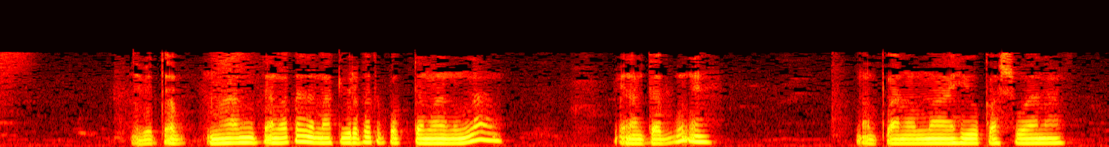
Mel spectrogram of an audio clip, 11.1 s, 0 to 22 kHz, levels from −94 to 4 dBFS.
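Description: From start to finish the speech is dull and band-limited, with nothing above 5 kHz. A spectrogram shows a hard ceiling there, and below it patchy, blocky energy with gaps between bands. The heavy smearing and watery, swirling texture on sustained sounds point to AAC compression, likely AAC-LC at a very low bitrate around 16 kbps. At that rate the encoder drops the top of the spectrum and quantises what remains coarsely.

From 6.54 to 6.58 s there is a short burst of hard clipping. The level drove a stage about 2 dB past its limit, so the loudest peaks were sliced off flat. On the waveform this appears as squared-off tops. On a spectrogram it is a thin vertical smear of added high harmonics. It is heard as a brief crackly, gritty edge on that peak.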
